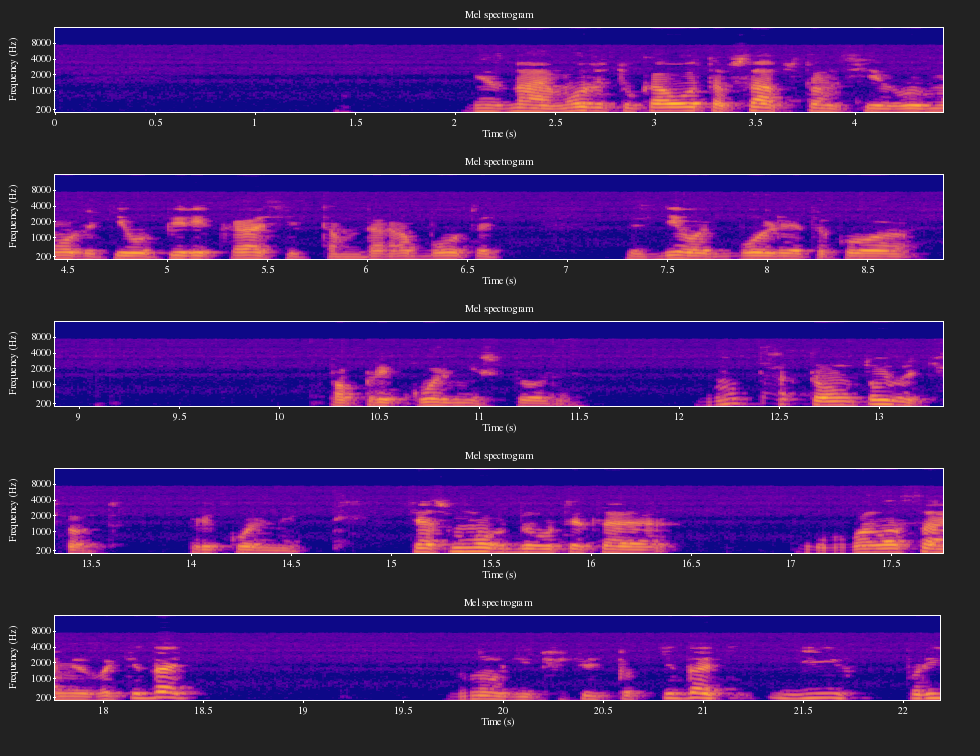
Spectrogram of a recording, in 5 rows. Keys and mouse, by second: 5.6-7.5 middle drag, 8.0 middle click, 9.1-10.1 shift+middle drag, 20.9-22.1 middle drag.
